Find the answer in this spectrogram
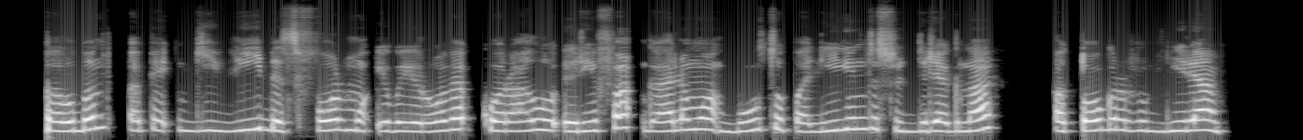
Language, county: Lithuanian, Panevėžys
